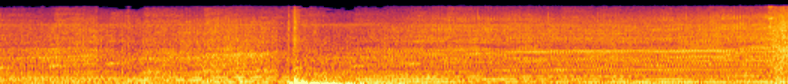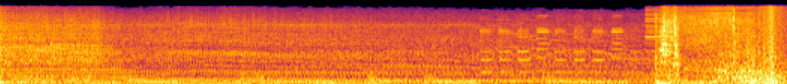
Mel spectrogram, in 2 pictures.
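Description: A car engine revs and climbs in pitch as it speeds up.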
